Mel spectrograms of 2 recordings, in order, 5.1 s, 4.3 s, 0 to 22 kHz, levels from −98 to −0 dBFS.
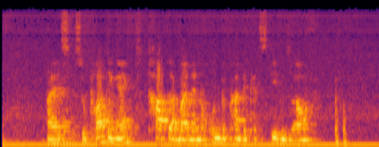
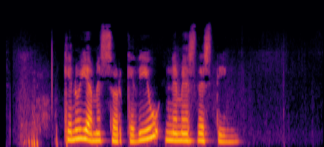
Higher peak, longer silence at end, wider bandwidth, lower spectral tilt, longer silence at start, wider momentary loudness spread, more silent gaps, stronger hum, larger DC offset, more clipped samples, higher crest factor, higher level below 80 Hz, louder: first, 0 dBFS vs -4 dBFS; second, 0 s vs 1.15 s; first, 16.5 kHz vs 9.6 kHz; about the same, -7.5 dB/octave vs -7 dB/octave; second, 0.05 s vs 0.4 s; second, 11 LU vs 21 LU; neither; neither; neither; neither; second, 12 dB vs 18 dB; first, -40 dBFS vs -56 dBFS; first, -14 LUFS vs -21 LUFS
